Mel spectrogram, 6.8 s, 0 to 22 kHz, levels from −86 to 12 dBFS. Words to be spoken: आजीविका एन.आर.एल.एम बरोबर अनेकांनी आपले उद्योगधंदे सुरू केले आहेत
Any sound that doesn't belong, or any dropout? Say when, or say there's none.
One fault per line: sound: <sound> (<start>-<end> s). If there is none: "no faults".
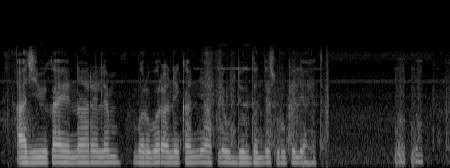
sound: laugh (5.9-6.3 s)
